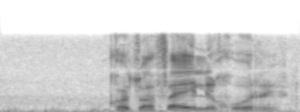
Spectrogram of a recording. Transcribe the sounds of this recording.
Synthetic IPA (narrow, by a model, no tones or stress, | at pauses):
q͡χʰɔt͡swafaɪlɪχʊːrɪ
